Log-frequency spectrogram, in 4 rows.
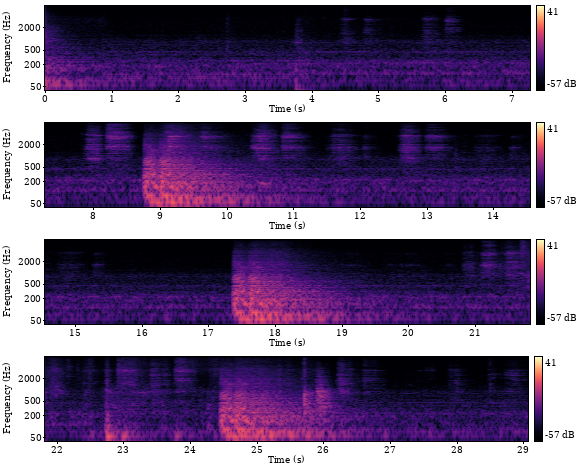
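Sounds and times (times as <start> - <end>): loud deep boom: 0.0 - 1.2, 8.8 - 11.0, 17.4 - 20.1, 24.4 - 26.8
person breathing hard and gasping: 4.4 - 6.5, 7.8 - 15.7, 19.0 - 24.4, 25.6 - 29.0.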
